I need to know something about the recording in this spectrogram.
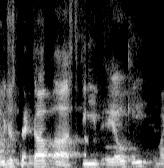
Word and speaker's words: Aoki: We just picked up Steve Aoki. Am I saying it right? Wow. Yeah, Steve Aoki.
